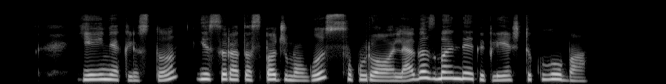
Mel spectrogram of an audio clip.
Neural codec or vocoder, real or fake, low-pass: autoencoder, 48 kHz, 32 numbers a frame, DAC-VAE, trained on Japanese speech; fake; 10.8 kHz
